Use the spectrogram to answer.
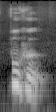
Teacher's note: கடைசியில இருக்கக்கூடிய கு அப்படிங்கிறது குறைந்து ஒளிக்கவில்லை முழுமையாக ஒளிக்கிறது புகு இல்லையா புகு அப்படின்னு முழுமையா ஒளிக்குது. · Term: முற்றியல் உகரம்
